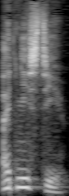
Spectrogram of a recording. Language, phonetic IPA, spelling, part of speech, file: Russian, [ɐtʲnʲɪˈsʲtʲi], отнести, verb, Ru-отнести.ogg
- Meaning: 1. to carry, to deliver 2. to carry (off, away), to sweep (away) 3. to relate, to attribute, to include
